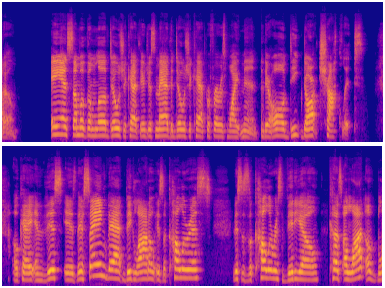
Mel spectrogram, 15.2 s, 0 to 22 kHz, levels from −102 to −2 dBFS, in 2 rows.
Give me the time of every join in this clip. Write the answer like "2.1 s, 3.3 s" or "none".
5.1 s, 14.0 s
